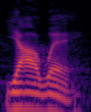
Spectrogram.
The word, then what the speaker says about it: Yahweh: We pronounce it Yahweh. No good Jew would ever say this name and profane the name of God. As a matter of fact, by the 9th century A.D., people just forgot how to say it. They took the vowels out. There's no vowels. We don't even know if it's actually pronounced Yahweh.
